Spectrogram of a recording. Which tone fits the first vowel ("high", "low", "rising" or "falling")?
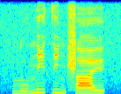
rising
